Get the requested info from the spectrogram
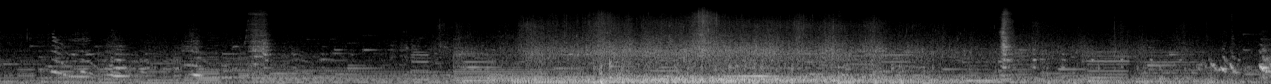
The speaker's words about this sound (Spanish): aves migratorias en viaje hacia tierras lejanas.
